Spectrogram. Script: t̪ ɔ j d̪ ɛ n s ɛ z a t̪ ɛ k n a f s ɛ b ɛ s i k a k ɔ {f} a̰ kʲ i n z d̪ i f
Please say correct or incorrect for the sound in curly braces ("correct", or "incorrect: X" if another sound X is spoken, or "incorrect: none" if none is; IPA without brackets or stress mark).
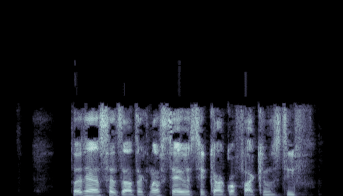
correct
